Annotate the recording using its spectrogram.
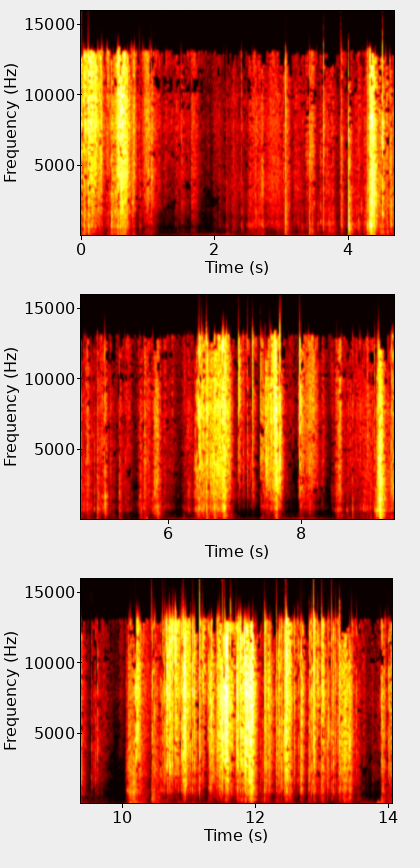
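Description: A cardboard trading-card blaster box is torn open and its foil card packs ripped open and crinkled. It comes as a series of tearing and crinkling bursts with sharp clicks between them, the longest near the end.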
